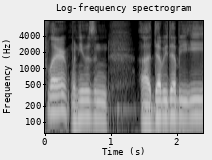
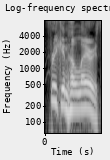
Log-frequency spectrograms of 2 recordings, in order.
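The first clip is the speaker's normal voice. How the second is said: ordinary delivery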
